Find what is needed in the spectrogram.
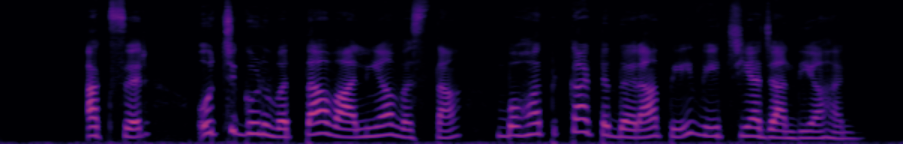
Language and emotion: Punjabi, neutral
